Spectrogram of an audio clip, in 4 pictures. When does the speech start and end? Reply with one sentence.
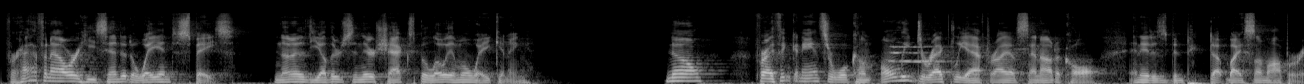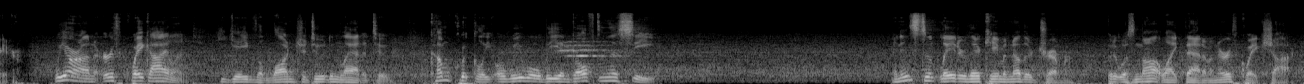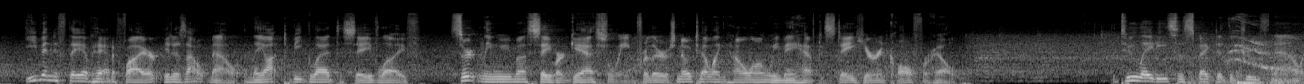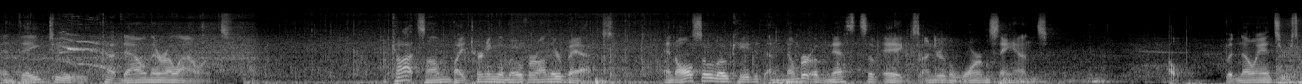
The speech can be heard from 0.1 to 5.3 s, from 6.7 to 19.6 s, from 21.9 to 35.8 s, from 37.2 to 41.5 s, from 42.9 to 49.8 s and from 50.8 to 52.1 s.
